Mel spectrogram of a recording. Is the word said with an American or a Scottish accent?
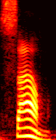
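Scottish. It is said with a Scottish pronunciation.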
